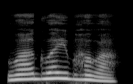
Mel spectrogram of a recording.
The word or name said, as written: ವಾಗ್ವಿಭವ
